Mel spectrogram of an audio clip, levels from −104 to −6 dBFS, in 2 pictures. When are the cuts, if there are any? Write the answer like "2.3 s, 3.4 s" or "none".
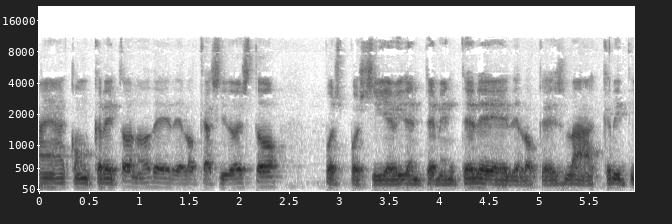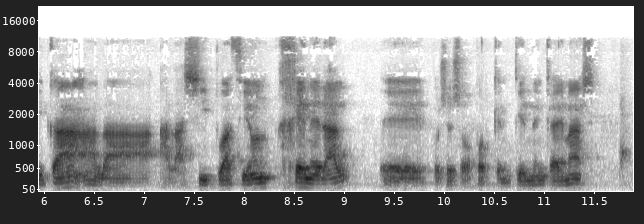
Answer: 9.3 s, 10.3 s

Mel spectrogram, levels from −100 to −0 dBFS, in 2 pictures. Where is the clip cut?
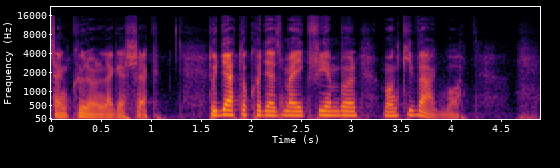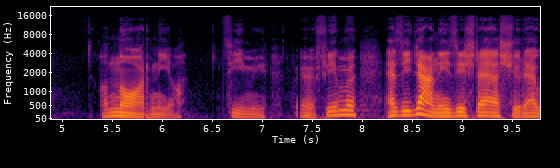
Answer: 1.6 s

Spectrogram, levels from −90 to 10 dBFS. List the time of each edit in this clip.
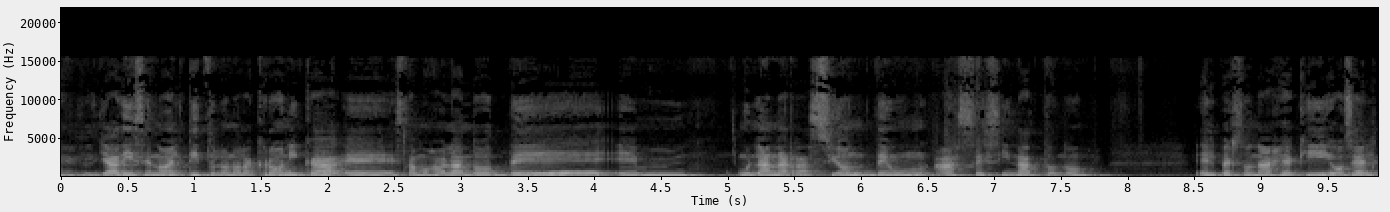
none

